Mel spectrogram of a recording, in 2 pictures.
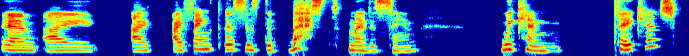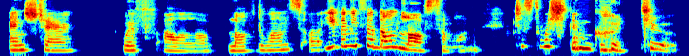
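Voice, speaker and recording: A woman speaks very slowly in a fairly high, somewhat breathy voice. Her pitch varies in an ordinary way. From Brazil. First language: Portuguese. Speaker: environmentalist and peace speaker. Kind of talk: online talk to a women's group. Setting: video call.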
